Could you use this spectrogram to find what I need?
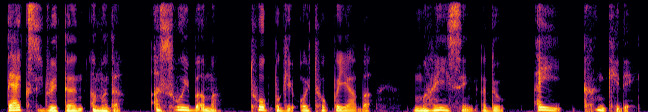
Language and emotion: Manipuri, fearful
